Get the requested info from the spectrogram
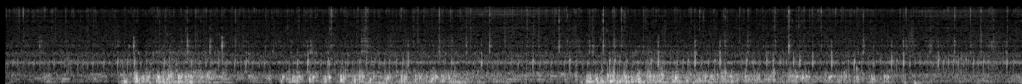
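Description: Air bubbles heard underwater, bubbling in two long bursts, the first starting about a second in and the second about six seconds in, over a faint steady whine.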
